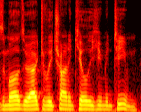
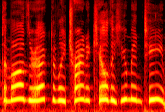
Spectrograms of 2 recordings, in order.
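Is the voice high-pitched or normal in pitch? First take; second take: normal; high-pitched. First: It is said in a normal-pitched everyday voice. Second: It is said in a high-pitched put-on voice. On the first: The speaker calls it right. "I probably should have gone with my my typical" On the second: The speaker calls it wrong. "I regret going with that high-pitched voice"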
